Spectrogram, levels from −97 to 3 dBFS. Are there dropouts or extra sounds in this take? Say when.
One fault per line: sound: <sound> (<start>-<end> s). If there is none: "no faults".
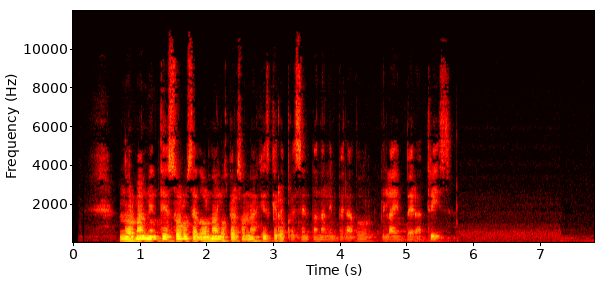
no faults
